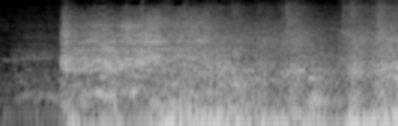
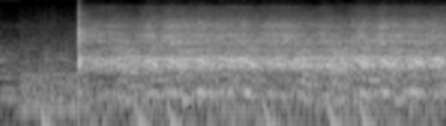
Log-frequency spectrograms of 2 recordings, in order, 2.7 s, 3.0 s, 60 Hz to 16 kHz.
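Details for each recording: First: 6.0 LS V8 swapped into a Cadillac coupe, first start with a wire run straight to battery; catches at once into a loud, deep, lumpy rumble with oil pressure, normal start, small oil leak at a rear fitting. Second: Cadillac with LS-swapped 6.0 V8 (oil pressure also unverified): starter cranks steadily about three turns a second for ten seconds, never catches; no spark, checking main red wire voltage drop while cranking.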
